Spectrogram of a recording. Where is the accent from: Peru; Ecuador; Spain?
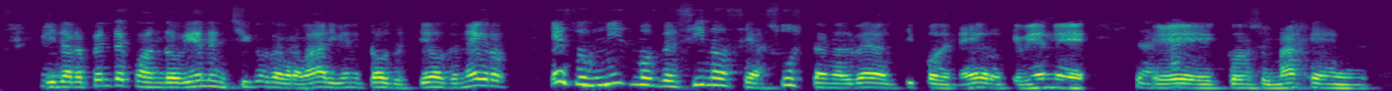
Peru; Costa; yo soy costeño y en la costa la mayoría de las personas son de música tropical, éramos muy pocos rockeros, al menos en el pueblo donde yo vivía.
